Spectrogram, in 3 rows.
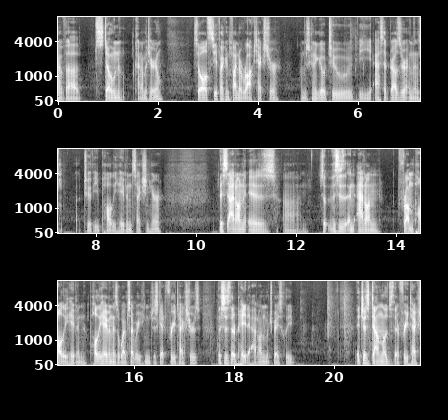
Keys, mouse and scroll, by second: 10.9 click, 11.5 click.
